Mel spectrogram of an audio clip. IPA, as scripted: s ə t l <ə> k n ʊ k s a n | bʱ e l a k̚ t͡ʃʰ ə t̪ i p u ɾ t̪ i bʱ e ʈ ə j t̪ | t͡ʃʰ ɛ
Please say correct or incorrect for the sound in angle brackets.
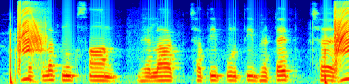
correct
